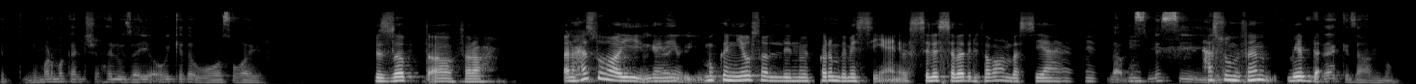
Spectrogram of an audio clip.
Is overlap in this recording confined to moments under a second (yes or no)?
no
